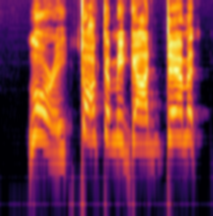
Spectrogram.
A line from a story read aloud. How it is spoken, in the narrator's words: screamed, desperate to hear his wife's voice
